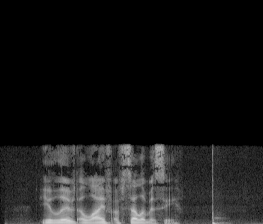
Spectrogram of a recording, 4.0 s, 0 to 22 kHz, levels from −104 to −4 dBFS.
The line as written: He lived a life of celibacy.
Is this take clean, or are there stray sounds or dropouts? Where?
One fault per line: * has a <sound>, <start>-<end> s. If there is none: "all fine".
* has a thud, 3.2-3.5 s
